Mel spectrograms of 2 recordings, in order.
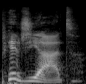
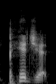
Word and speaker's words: Pidgeot: that they're using is a pige it's it's pronounced Pidgeot Pidgeot the point is is it's rid it's such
